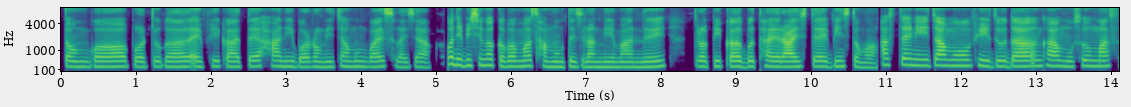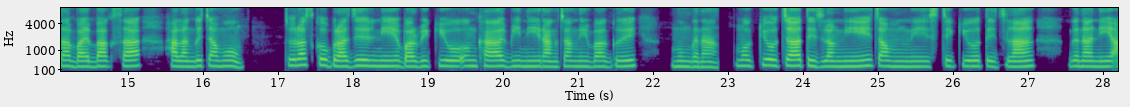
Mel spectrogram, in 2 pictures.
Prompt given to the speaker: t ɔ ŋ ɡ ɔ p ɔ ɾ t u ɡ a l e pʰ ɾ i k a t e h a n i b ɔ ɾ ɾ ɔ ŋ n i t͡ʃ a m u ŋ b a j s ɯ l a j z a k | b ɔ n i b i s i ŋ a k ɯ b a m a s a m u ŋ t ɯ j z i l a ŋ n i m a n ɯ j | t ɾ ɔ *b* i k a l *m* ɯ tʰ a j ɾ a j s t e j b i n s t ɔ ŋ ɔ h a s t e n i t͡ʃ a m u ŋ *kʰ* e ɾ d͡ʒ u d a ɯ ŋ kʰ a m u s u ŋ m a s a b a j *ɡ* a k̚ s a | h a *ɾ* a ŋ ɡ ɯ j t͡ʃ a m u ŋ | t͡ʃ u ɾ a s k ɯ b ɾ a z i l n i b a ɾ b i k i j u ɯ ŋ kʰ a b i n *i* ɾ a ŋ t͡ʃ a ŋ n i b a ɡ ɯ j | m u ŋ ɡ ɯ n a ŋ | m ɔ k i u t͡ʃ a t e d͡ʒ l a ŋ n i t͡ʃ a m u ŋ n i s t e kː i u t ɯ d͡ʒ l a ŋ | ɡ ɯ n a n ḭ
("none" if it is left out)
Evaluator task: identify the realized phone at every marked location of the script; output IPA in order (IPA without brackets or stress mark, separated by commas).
p, b, pʰ, b, l, i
